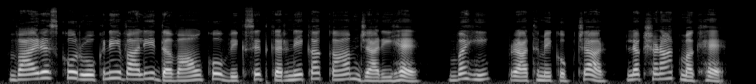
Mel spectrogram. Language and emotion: Hindi, neutral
